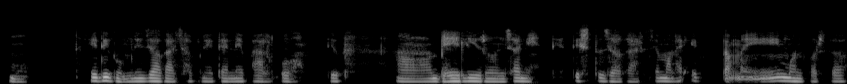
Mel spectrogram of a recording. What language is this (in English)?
Nepali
